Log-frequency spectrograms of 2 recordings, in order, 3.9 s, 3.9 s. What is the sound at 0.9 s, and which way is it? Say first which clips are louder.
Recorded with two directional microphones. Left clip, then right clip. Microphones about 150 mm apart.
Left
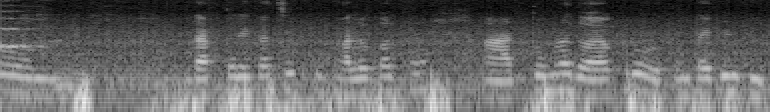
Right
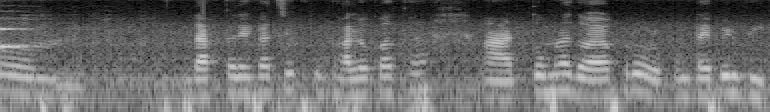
Speech: right 5 dB; centre (ahead or behind).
